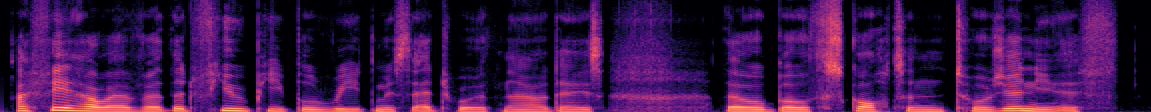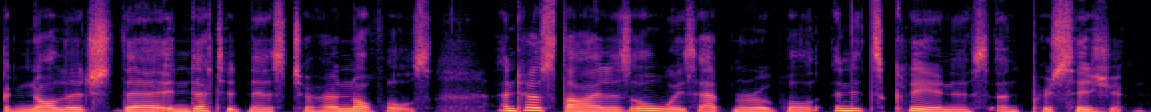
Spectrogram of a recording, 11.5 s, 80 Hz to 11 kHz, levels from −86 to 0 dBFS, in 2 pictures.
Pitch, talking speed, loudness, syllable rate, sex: 190 Hz, 165 wpm, -18 LUFS, 5.5 syllables/s, female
